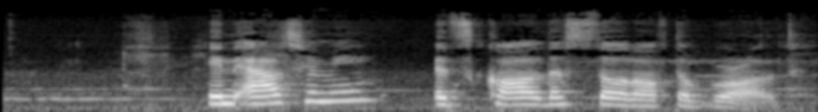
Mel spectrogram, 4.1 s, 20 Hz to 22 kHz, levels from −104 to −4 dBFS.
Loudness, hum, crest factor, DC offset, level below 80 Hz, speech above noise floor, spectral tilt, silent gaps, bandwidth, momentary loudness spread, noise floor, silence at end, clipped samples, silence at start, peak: -20 LUFS; none; 20 dB; under 0.1%; -62 dBFS; 29 dB; -4.5 dB/octave; none; 12.5 kHz; 10 LU; -49 dBFS; 0.2 s; under 0.1%; 1.05 s; 0 dBFS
